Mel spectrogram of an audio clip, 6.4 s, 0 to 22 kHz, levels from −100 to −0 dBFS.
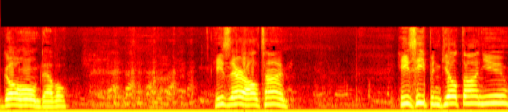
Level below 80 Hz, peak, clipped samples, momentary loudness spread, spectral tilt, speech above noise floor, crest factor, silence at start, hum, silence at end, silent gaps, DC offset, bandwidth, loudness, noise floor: -54 dBFS; -4 dBFS; under 0.1%; 23 LU; -5 dB/octave; 33 dB; 14 dB; 0 s; none; 0 s; none; 3%; 9.4 kHz; -16 LUFS; -47 dBFS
